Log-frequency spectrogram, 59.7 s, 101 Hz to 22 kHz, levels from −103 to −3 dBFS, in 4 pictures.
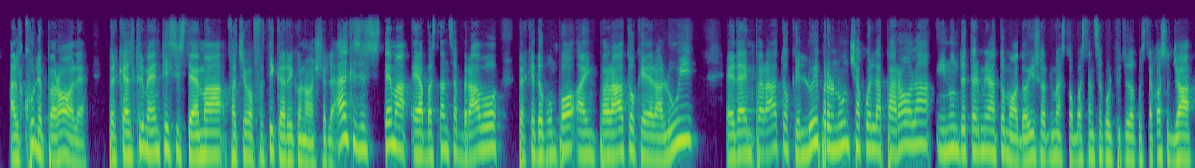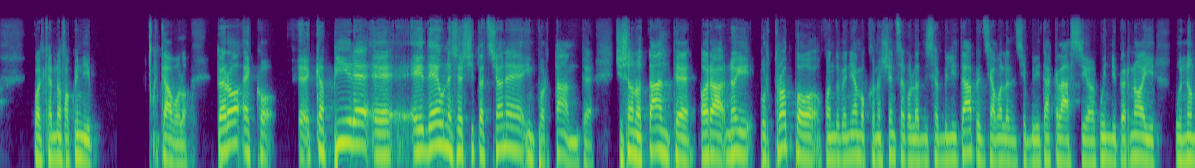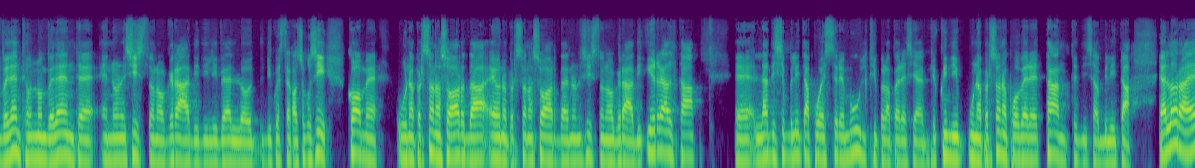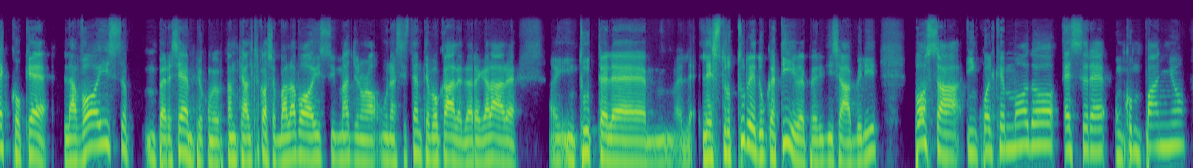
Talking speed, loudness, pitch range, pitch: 165 wpm, -22 LUFS, 130-170 Hz, 145 Hz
